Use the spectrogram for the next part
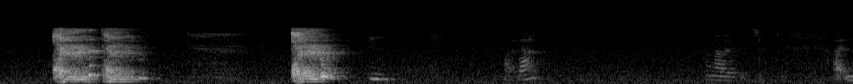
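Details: Young woman sitting on a bed on a phone call, under the weather and worse at night lying down, coughs on request: three deep, harsh chesty coughs, two close together then one more.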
